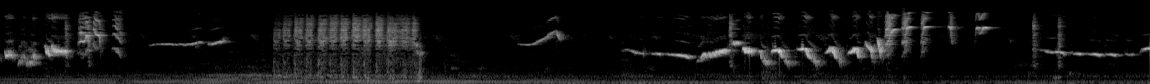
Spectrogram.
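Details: Male White-rumped shama with a female at Ujong Pancu, Aceh, singing varied whistled phrases, rising slides and rapid chattering runs, interrupted midway by a burst of harsh noise, with a low background hum.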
